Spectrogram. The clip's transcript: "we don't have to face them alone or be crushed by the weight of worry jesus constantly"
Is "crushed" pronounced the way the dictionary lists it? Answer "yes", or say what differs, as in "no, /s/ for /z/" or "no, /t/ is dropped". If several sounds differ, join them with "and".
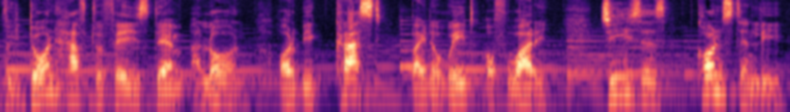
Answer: no, /s/ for /ʃ/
